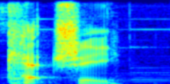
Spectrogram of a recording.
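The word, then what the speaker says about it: cat-sìth: Oh, apparently it's pronounced ketchy. Cat cider is how it's spelled, but apparently it's pronounced ketchy because Gaelic.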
